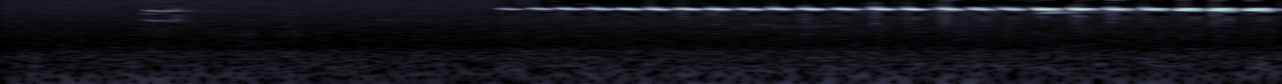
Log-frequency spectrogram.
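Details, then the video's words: Common firecrest. After a single very high note, a rapid run of about twenty thin, very high-pitched notes quickens and grows louder, with a brief lower twitter near the end, against a quiet background. "火冠戴菊的叫聲/Sound of Common Firecrest"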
